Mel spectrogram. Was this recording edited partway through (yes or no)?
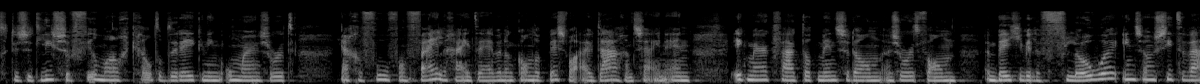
no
